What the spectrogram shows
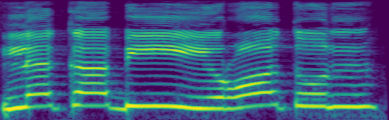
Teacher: لَكَبِيرَةً میں یا ساکن اور اس سے پہلے زیر تو یا مدہ ہونے کی وجہ سے ہم نے لَكَبِيرَةً ایک الف کی مقدار کھینچ کر پڑھا. را کے اوپر زبر ہے تو اسی وجہ سے ہم را کو موٹا کر کے پڑھیں گے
